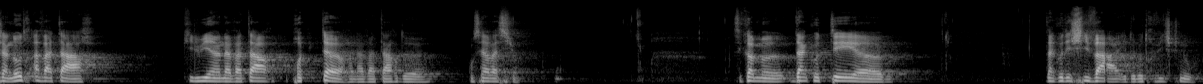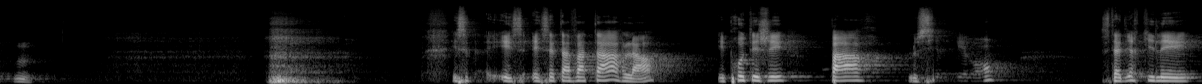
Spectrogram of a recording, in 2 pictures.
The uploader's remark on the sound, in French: Enregistr&eacute; le 29 novembre 2014 dans la salle Roland Topor Th&eacute;&acirc;tre du Rond-Point. Dans la salle Roland Topor Théâtre du Rond-Point.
